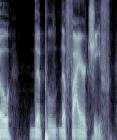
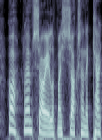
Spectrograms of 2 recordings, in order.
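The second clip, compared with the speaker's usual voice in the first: quick, short choppy bursts, pitched up; 8 semitones higher than usual. Demonstrating how to imitate Bill's speech rhythm: Bill's quick, spit-out delivery. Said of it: "he kind of spits it out like that".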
